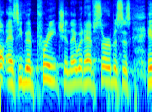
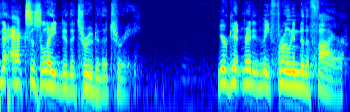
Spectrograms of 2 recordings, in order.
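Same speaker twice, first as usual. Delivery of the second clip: low, soft ominous warning; John the Baptist warning; 8 semitones lower, 9 dB quieter than usual. Retold or imitated. Preacher voicing John the Baptist's warning, low and ominous. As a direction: drop the voice low and grave. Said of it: "He came and he said".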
